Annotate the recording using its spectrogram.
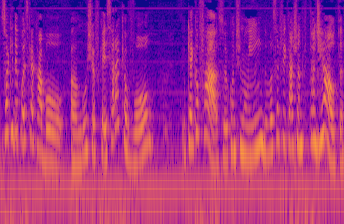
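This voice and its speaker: A woman talks with a high pitch at a fairly quick pace. Her intonation is lively, and background noise is noticeable. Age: 20s. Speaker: journalism student and graphic designer. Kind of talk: casual radio talk show conversation.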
